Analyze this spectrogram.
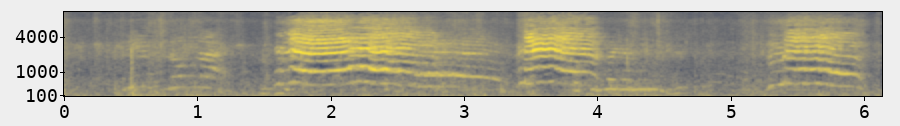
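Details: F1 Anglo-Nubian goat on a goat farm in San Carlos City, Negros Occidental, Philippines, giving three loud, wavering, nasal bleats, the middle one short and the others drawn out, with faint background noise between calls.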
